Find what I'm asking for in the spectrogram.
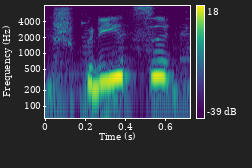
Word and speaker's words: шприц: Так вот, с точки зрения великого и могучего, правильно ставить ударение на «и», а значит будет два шприца, закончились шприцы и в аптеке нет шприцев.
